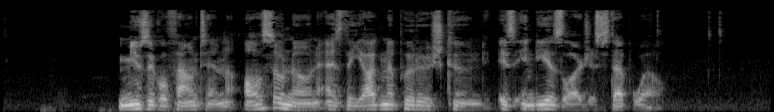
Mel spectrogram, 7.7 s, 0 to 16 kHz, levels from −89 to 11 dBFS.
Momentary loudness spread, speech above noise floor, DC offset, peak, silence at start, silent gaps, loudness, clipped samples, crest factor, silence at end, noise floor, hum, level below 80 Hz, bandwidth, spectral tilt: 11 LU; 44 dB; under 0.1%; -6 dBFS; 1.2 s; none; -24 LUFS; under 0.1%; 20 dB; 1.15 s; -68 dBFS; none; -64 dBFS; 11.5 kHz; -4.5 dB/octave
